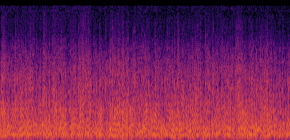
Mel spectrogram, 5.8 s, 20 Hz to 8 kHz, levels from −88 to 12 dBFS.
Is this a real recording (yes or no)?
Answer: no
